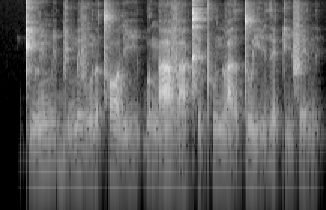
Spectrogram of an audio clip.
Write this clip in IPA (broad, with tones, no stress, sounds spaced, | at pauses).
kʼ i˨ l ĩ˦ m i˦ b i˨ m ɪ˦˨ v ũ˨ ɾ ʊ˦ tʰ ɔ˦˨ l iː˨ ɓ ʊ˦˨ ŋ aː˦ v a˨ kʰ ɪ˨ pʰ u˦ n β a˨ r t u˦ j i˨ r ɪ˦ k i˨ f e˨ n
